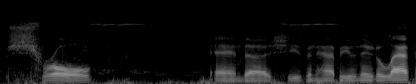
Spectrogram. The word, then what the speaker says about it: Schroll: lot of people say scroll because it's it's spelled s c h r o l l so uh it could be an odd spelling for scroll but it is pronounced shroll and uh she's been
